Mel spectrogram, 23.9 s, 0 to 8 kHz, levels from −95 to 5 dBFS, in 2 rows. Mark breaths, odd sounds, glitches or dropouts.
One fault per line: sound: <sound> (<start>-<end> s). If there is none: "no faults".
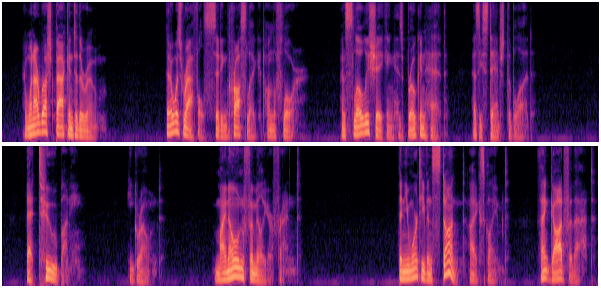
no faults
